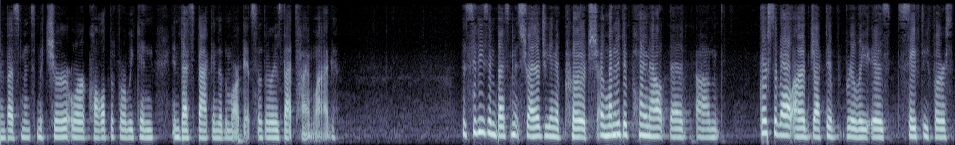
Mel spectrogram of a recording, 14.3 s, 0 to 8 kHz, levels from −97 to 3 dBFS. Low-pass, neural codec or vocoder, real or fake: 7.2 kHz; codec, 16 kHz in and 24 kHz out, 1.1 kbps, FireRedTTS-2 codec; fake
